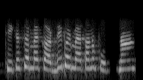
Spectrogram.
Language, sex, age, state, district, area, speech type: Punjabi, female, 30-45, Punjab, Kapurthala, urban, conversation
